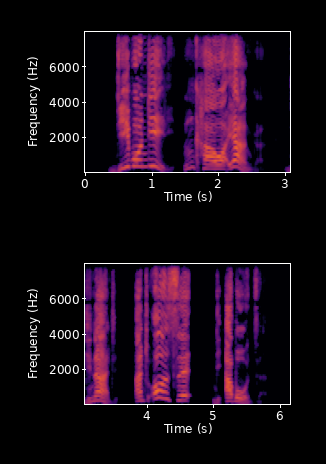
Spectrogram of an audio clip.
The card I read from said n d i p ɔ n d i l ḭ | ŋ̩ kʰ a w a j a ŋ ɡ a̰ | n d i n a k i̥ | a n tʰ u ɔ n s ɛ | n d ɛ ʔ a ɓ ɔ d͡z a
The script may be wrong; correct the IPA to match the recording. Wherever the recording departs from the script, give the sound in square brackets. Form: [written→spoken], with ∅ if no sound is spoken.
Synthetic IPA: n d i p ɔ n d i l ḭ | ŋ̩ kʰ a w a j a ŋ ɡ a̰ | n d i n a [k→t] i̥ | a n tʰ u ɔ n s ɛ | n d [ɛ→i] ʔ a ɓ [ɔ→ɔː] d͡z a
